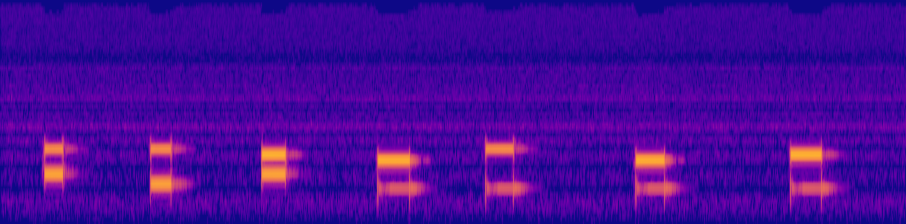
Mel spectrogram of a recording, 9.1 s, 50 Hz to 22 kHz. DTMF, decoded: # 6 0 1 3 1 2

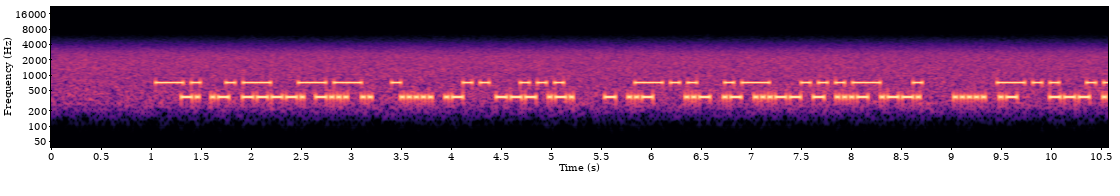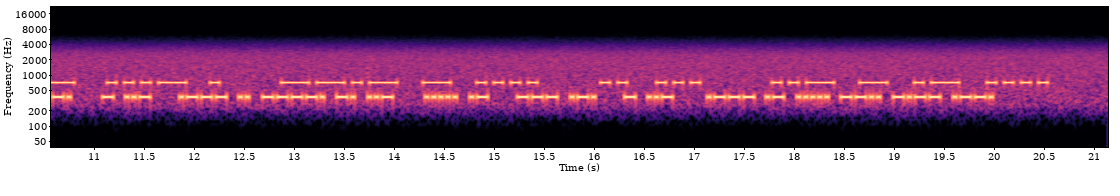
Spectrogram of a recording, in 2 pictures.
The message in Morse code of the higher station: NAME IS DAVE DAVE QTH IS UTAH

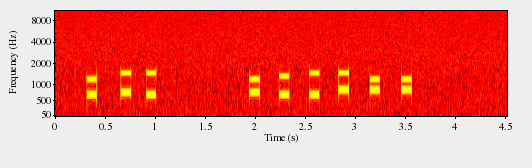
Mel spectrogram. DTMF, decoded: 163 423977

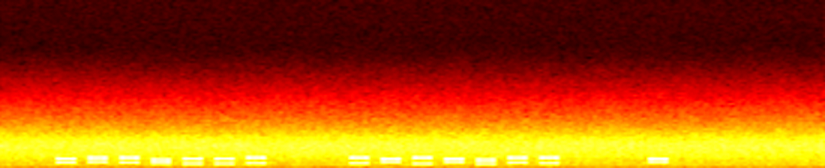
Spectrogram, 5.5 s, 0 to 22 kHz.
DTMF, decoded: 8#94226 6030196 0

